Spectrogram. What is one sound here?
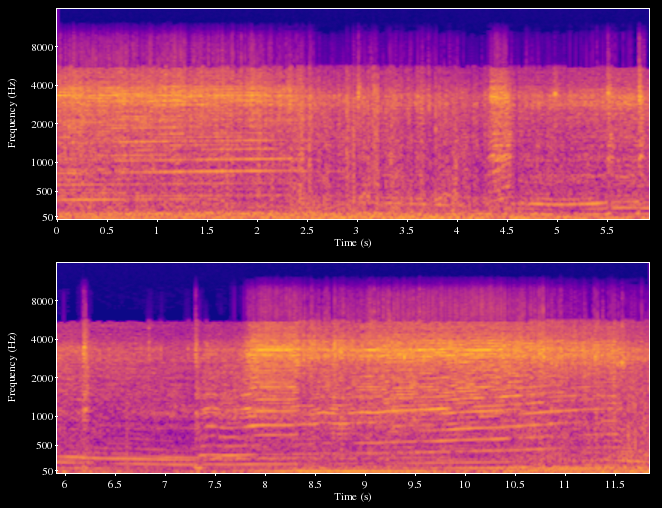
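A race car engine roars loudly from inside the cabin, revving up and down through the gears.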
